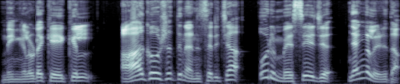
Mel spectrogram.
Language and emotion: Malayalam, happy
